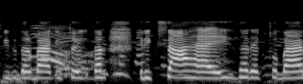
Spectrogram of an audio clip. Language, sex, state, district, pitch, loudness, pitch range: Hindi, female, Bihar, Darbhanga, 300 Hz, -16 LUFS, 295-315 Hz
